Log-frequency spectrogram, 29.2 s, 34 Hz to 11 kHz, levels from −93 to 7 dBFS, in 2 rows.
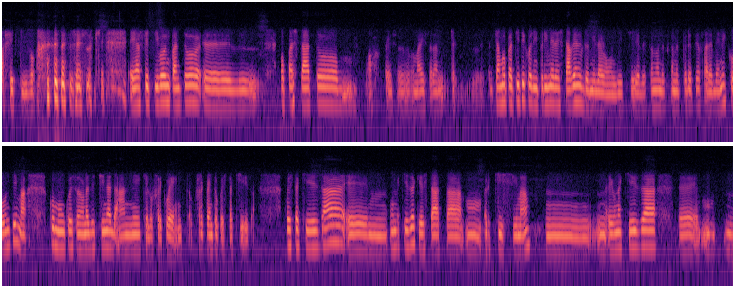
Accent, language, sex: native, Italian, female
